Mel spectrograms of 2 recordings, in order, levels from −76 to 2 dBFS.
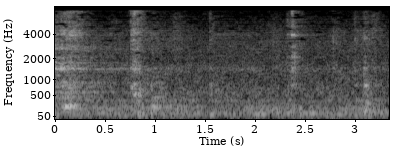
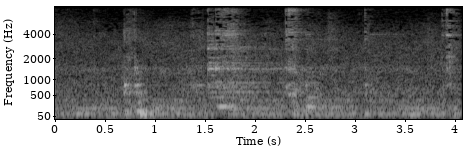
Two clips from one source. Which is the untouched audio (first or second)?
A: second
